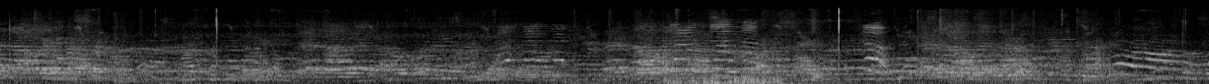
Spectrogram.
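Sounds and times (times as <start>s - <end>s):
children's voices and chatter: 0.0s - 12.0s.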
